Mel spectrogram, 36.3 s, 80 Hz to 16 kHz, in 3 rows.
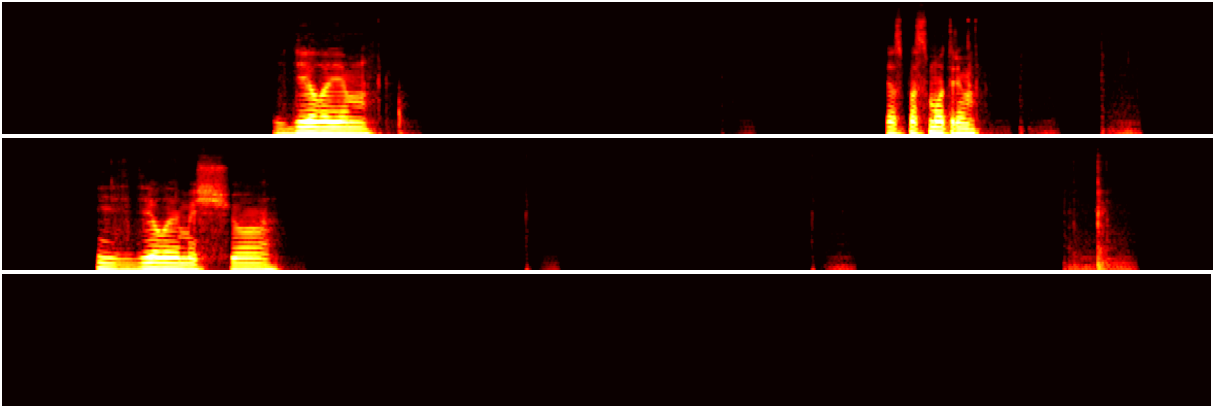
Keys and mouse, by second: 3.8 m, 14.0 shift+click, 17.3 m, 23.1 Return, 24.8 middle click, 25.8 shift+click, 26.5-28.9 middle drag, 29.1 shift+middle click, 30.6 click, 33.8 alt+click, 34.6 shift+click, 35.2 shift+click.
